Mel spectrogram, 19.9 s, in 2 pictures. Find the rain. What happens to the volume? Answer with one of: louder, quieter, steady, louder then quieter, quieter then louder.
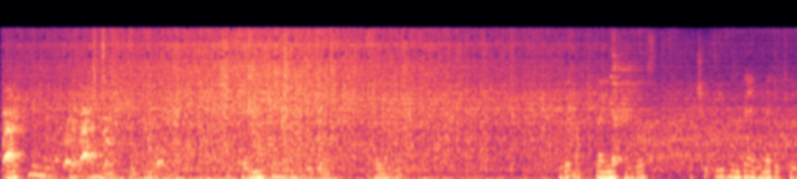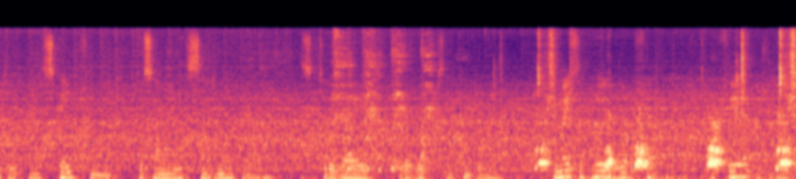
quieter.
